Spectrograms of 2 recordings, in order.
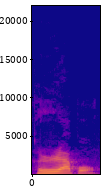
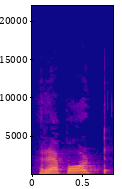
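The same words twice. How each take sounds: First: रैपो ending on an open o; silent T. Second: रैपोर्ट ending on a t; T sounded. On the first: Teacher correcting the misreading, रैपो without t. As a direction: say रैपो as "rap-o", no t. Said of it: "हम क्या पढ़ेंगे". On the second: Teacher showing the misreading, रैपोर्ट with final t. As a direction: say रैपोर्ट as "rap-ort". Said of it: "नहीं". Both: Shown as a demonstration.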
